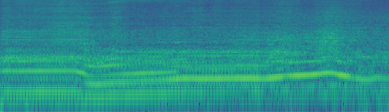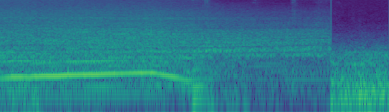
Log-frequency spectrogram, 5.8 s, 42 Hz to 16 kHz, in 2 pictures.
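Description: A Porsche 911 Carrera 4 GTS accelerates hard with a loud, close engine note that climbs through the revs, dips briefly at shifts, then eases off and fades out.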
